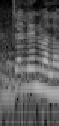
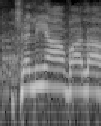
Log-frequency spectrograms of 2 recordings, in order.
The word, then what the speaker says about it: जलियांवाला: जलियांवाला बाग। जलियांवाला बाग। जलियांवाला, तो इसलिए उच्चारण बिल्कुल सही होना चाहिए, पूछ लेना चाहिए, इंग्लिश में पढ़ें तो, क्योंकि स्पेलिंग का थोड़ा फर्क पड़ जाता है।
